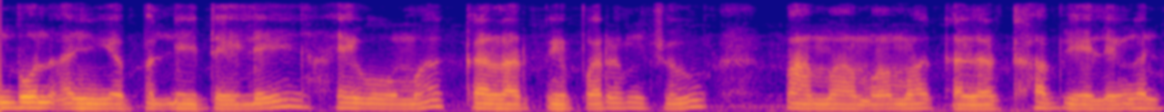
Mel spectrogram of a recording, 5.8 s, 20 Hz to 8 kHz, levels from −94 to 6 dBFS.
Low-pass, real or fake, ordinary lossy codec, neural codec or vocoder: 7.2 kHz; fake; none; codec, 24 kHz, 3 kbps, HILCodec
